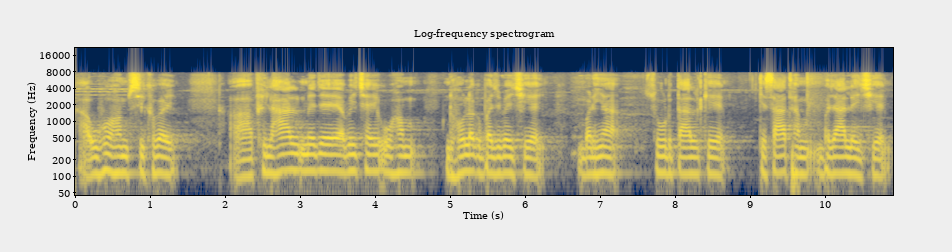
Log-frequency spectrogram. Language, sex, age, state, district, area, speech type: Maithili, male, 45-60, Bihar, Sitamarhi, rural, spontaneous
